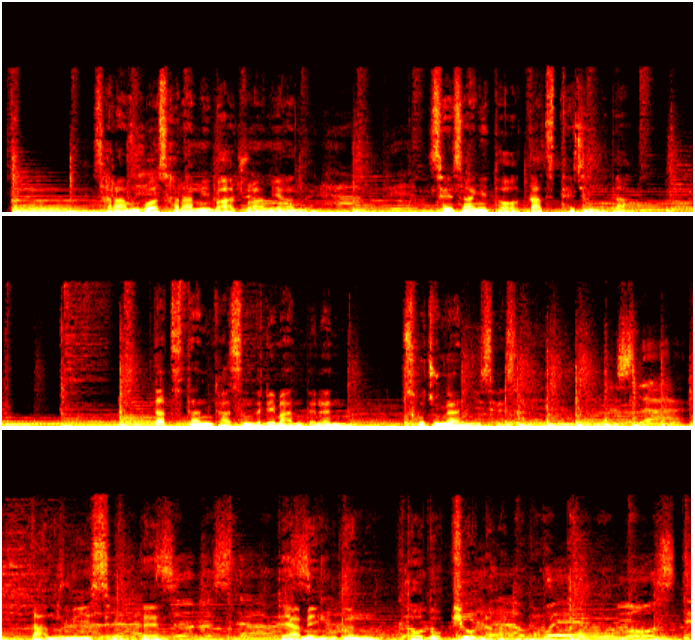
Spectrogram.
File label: Heartful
